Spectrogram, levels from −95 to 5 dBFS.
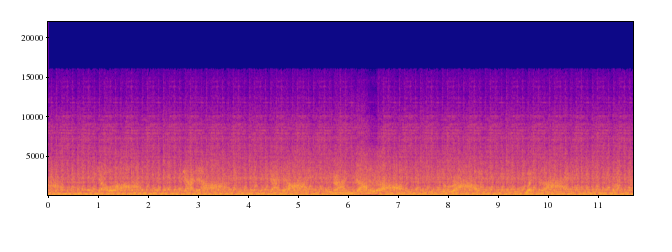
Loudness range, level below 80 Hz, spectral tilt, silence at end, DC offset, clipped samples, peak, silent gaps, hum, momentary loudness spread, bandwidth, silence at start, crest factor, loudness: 1 LU; -20 dBFS; -5.5 dB/octave; 0 s; under 0.1%; under 0.1%; -2 dBFS; none; none; 3 LU; 14 kHz; 0 s; 12 dB; -16 LUFS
